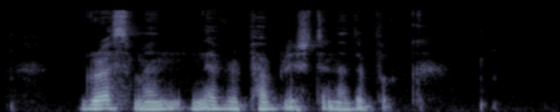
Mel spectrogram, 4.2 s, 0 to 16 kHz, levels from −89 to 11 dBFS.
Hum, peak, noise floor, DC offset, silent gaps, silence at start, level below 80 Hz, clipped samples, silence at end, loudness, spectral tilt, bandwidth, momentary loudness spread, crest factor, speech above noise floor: none; -12 dBFS; -69 dBFS; under 0.1%; none; 0.6 s; -56 dBFS; under 0.1%; 1.05 s; -30 LUFS; -7 dB/octave; 11.5 kHz; 9 LU; 18 dB; 40 dB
